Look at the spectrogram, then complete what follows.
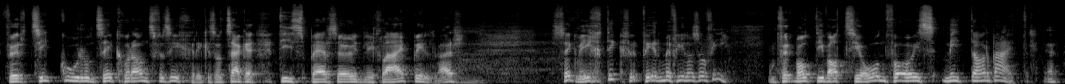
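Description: A husky, animated office gossip with a Swiss accent in a radio play. He rambles on jovially and mockingly, his pitch swinging freely. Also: moderate pace. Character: chatty, gossiping, sarcastic male office colleague. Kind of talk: radio drama acting in casual chat.

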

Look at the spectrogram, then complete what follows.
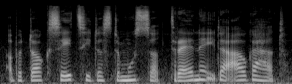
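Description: A woman's voice: medium pitch, fairly even intonation, brisk, gravelly, a little hiss or hum. A woman with a Swiss accent narrating a scripted audio story for children.

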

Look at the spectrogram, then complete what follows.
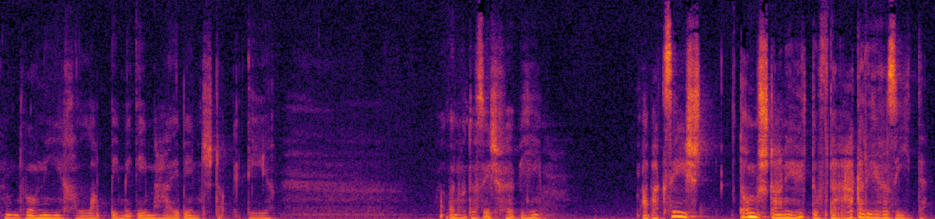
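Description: Husky, low-voiced Swiss innkeeper's wife. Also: female voice, steady tone, moderate pace, long pauses, a little mellow, exaggerated voice. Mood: wistful, firm. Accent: Swiss German. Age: middle-aged. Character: worried, plain-spoken innkeeper's wife, mother of a runaway daughter. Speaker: actress in a radio play. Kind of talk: 1950s Swiss German radio comedy acting.

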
